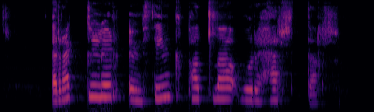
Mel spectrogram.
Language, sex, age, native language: Icelandic, female, 18-19, Icelandic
